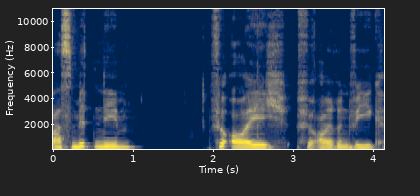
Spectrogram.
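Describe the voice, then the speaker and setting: This woman's pitch is medium. It is a very clean recording with a silent background. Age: 50s. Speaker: therapist and coach, podcast host. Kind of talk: solo podcast monologue. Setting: recording outdoors-ish on holiday on the Andalusian coast.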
